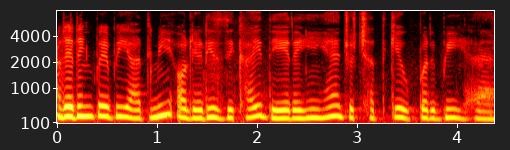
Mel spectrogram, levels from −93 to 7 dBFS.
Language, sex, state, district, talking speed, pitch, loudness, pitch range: Hindi, female, Bihar, Patna, 220 wpm, 225 Hz, -19 LUFS, 215-255 Hz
